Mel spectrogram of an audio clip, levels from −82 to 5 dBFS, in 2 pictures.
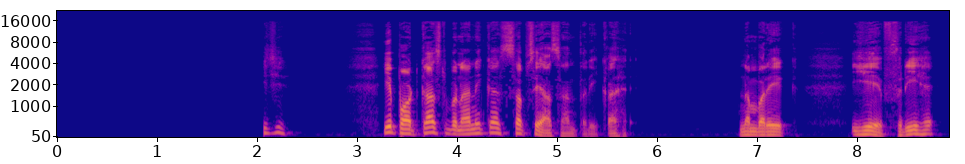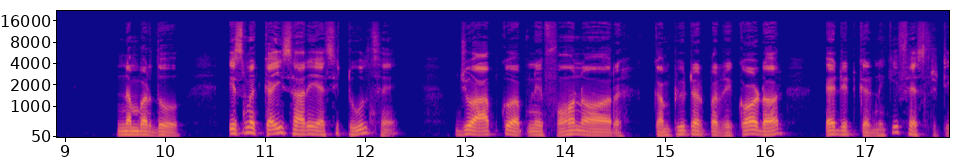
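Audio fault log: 0.00–2.08 s, audio dropout to silence: the speech is already absent as the clip opens and enters mid-flow at 2.08 s. The gap is silent with no room tone, unlike a gate or fade, which likely points to lost input while the recorder kept writing silence.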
